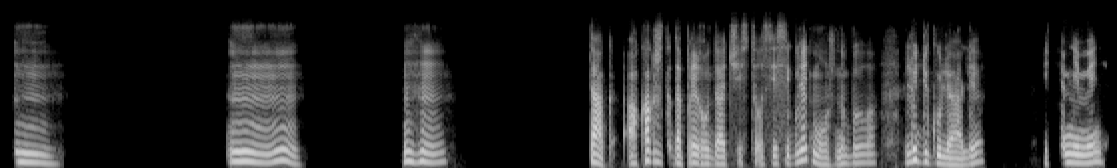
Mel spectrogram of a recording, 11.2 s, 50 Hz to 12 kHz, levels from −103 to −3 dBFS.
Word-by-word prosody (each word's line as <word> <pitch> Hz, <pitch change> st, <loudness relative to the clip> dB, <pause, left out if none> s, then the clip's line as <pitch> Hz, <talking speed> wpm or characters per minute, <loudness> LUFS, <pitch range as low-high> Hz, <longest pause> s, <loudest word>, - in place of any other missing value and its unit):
М. 170 Hz, -5 st, -1 dB, 1.7 s
М. 190 Hz, -3 st, +2 dB, 1.0 s
Мгм. 185 Hz, -1 st, 0 dB, 1.4 s
Так, -, -, +4 dB
а -, -, 0 dB
как 205 Hz, -1 st, +5 dB
же 185 Hz, -, -2 dB
тогда 155 Hz, -3 st, 0 dB
природа 150 Hz, -2 st, +2 dB
очистилась, 140 Hz, -, -5 dB
если 150 Hz, +1 st, -3 dB
гулять 210 Hz, +7 st, +1 dB
можно 135 Hz, -3 st, -2 dB
было? 165 Hz, +2 st, -5 dB, 0.2 s
Люди 210 Hz, -4 st, +2 dB
гуляли, 150 Hz, 0 st, +1 dB, 0.6 s
и -, -, -9 dB
тем 170 Hz, +1 st, +2 dB
не 165 Hz, -, +6 dB
менее 170 Hz, +3 st, +2 dB
170 Hz, 105 wpm, -28 LUFS, 150-185 Hz, 1.7 s, не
